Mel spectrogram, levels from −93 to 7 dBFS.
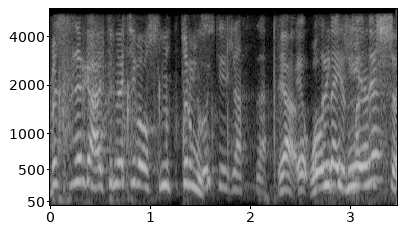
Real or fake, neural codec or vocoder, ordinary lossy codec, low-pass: fake; codec, 16 kHz, 6 kbps, DAC; AAC, 48 kbps; 5.4 kHz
